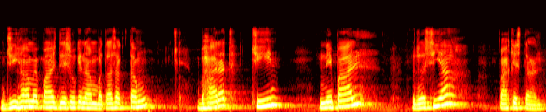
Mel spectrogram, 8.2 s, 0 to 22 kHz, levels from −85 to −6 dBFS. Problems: background sounds at intervals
